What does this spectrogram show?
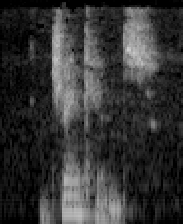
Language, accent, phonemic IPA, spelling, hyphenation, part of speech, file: English, Southern England, /ˈd͡ʒɛŋkɪnz/, Jenkins, Jen‧kins, proper noun / noun, LL-Q1860 (eng)-Jenkins.wav
- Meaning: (proper noun) 1. A surname originating as a patronymic of Cornish and in English ("mainly of Devon") origin 2. A city in Kentucky 3. A city in Minnesota; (noun) A flatterer or sycophant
